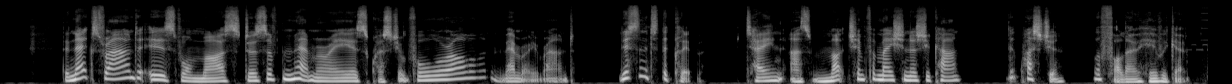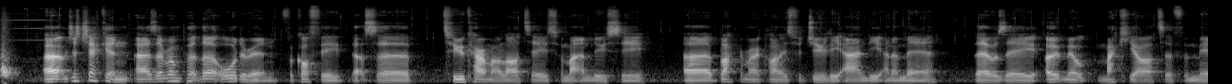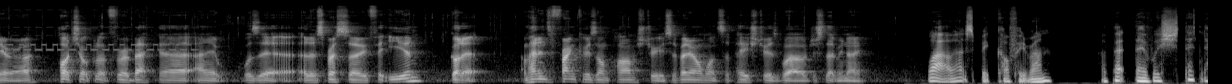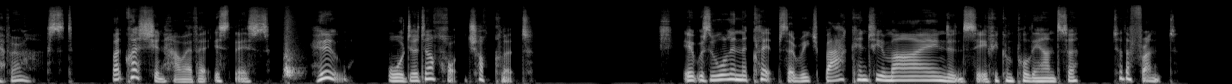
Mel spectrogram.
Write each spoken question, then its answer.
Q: Who ordered a hot chocolate?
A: And the answer was Rebecca.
